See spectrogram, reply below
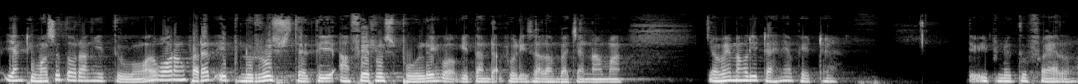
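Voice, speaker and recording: A man's voice: a little high, gravelly, warm tone. A middle-aged man with a Javanese accent giving a casual, joking religious study lecture in a mosque hall. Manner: chatty, joking asides, plainspoken. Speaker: lecturer on Islamic philosophy.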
